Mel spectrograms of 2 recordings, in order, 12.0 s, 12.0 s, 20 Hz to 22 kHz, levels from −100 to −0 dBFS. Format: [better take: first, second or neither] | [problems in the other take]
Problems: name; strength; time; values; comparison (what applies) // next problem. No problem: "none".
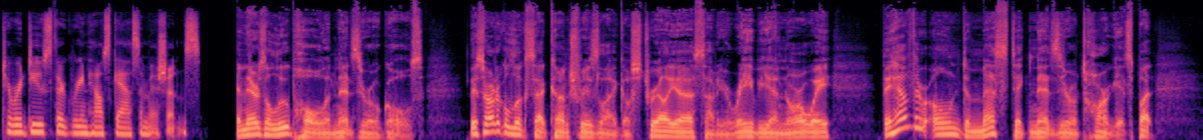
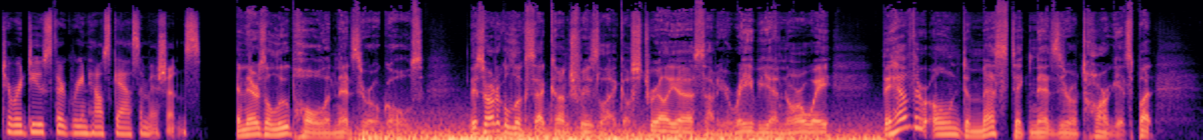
first | low rumble; noticeable; from 3.5 to 9 s; 15 dB below the speech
